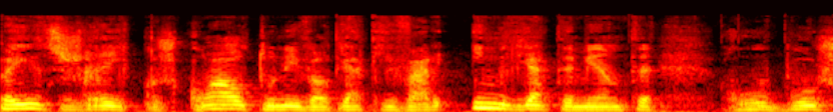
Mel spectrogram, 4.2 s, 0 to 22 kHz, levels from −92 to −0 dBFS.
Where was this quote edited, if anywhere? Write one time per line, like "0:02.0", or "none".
0:01.0
0:01.7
